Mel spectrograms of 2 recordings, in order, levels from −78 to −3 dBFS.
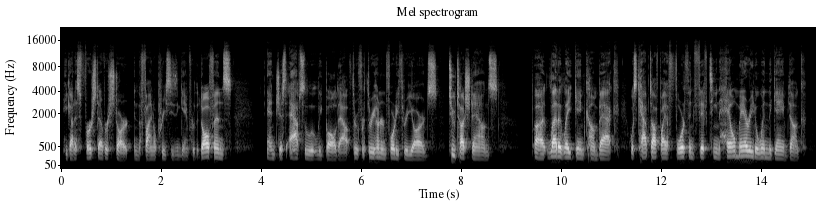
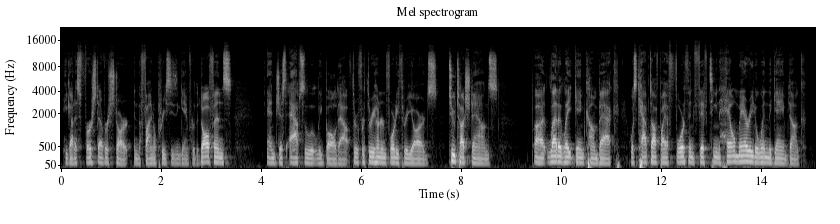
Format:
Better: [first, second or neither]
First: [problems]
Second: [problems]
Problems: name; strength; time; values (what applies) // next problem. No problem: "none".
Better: second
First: thin; very; fading below 400 Hz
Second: none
